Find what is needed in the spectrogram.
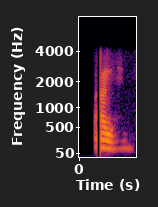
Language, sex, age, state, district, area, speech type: Punjabi, male, 18-30, Punjab, Pathankot, urban, conversation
